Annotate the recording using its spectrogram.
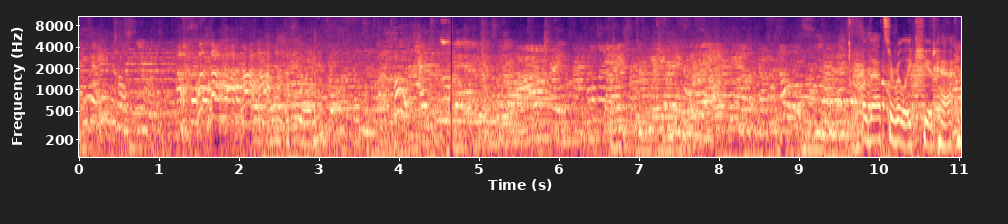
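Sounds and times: background music: 0.0s - 11.0s
shoppers chattering: 0.0s - 11.0s.

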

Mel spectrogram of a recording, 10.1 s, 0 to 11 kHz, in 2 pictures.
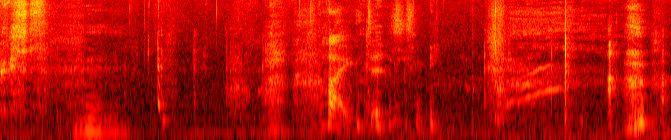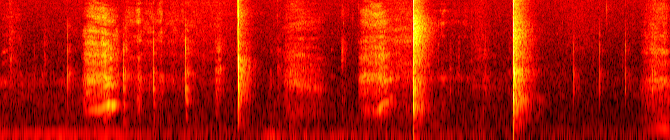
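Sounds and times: people laughing: 2.9s - 10.0s.

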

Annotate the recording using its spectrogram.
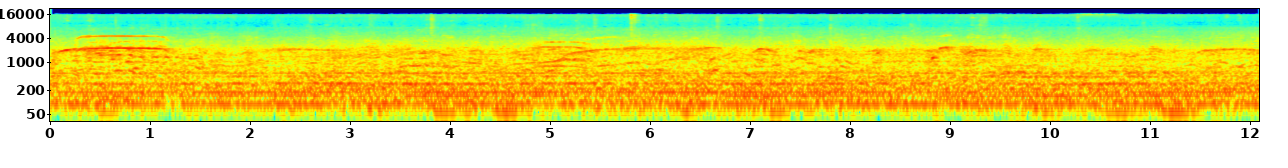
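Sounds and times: riders screaming: 0.0s - 1.3s
ride machinery humming: 0.0s - 12.0s.

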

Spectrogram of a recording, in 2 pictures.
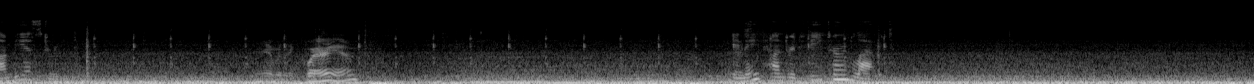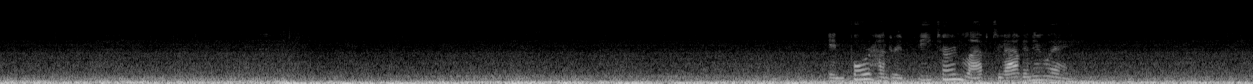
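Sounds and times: car engine rumble: 0.0s - 25.0s
tyres on road: 0.0s - 25.0s.

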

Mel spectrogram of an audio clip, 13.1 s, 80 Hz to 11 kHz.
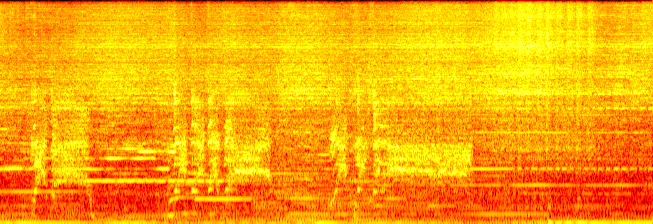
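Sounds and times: live heavy band playing loud: 0.0s - 13.0s.

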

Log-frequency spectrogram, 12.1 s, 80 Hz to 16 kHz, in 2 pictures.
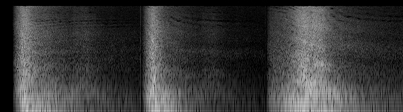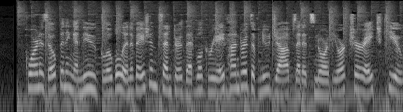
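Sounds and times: whoosh sound effect: 0.2s - 3.4s, 4.0s - 6.0s
deep low boom: 0.3s - 3.2s, 4.1s - 6.2s.

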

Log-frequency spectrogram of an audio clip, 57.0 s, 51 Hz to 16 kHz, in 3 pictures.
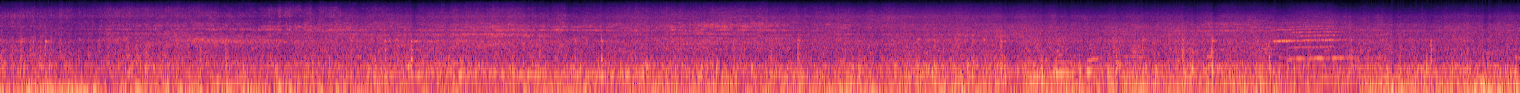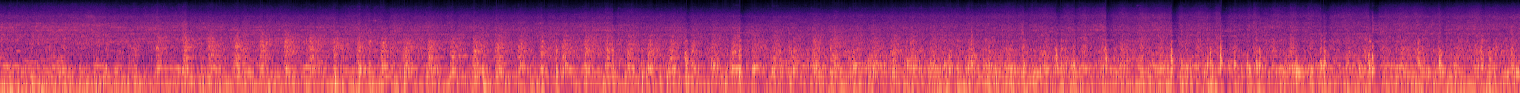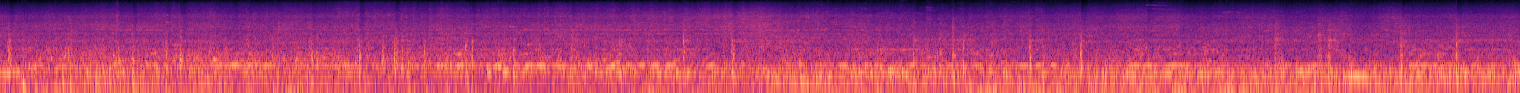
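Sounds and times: railway carriage rumble: 0.0s - 57.0s.

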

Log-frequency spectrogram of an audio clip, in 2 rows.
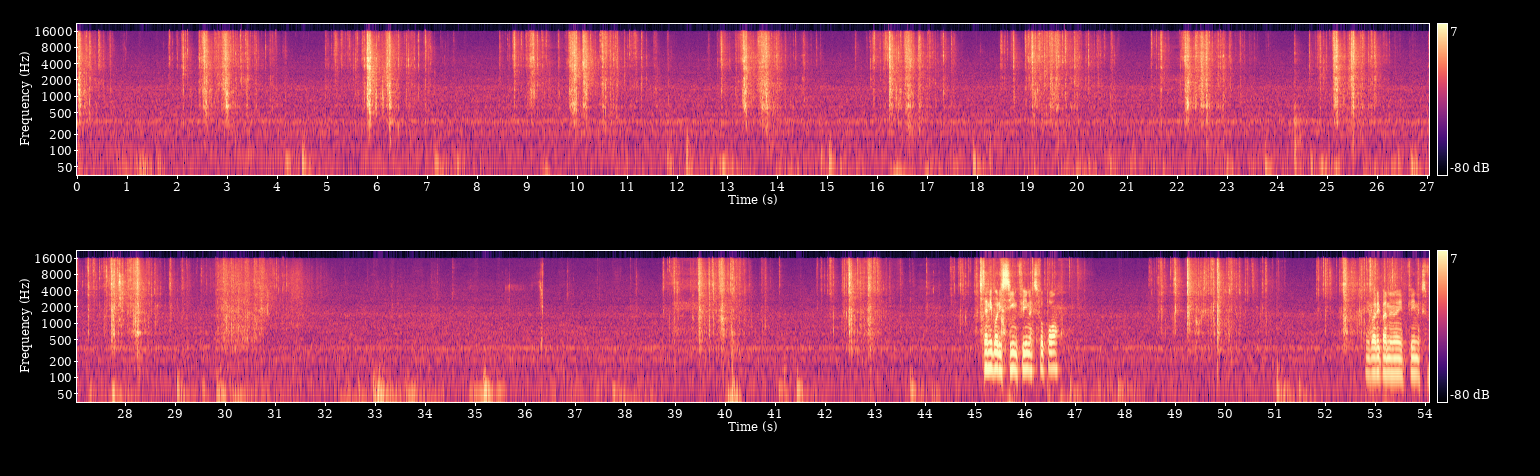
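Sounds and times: foil wrapper crinkling: 0.0s - 1.0s, 1.8s - 4.2s, 4.9s - 7.6s, 8.4s - 11.8s, 12.6s - 17.7s, 18.4s - 23.6s, 24.6s - 26.4s, 27.0s - 32.0s, 38.7s - 41.2s, 41.8s - 47.2s, 48.4s - 51.1s, 51.8s - 54.0s.

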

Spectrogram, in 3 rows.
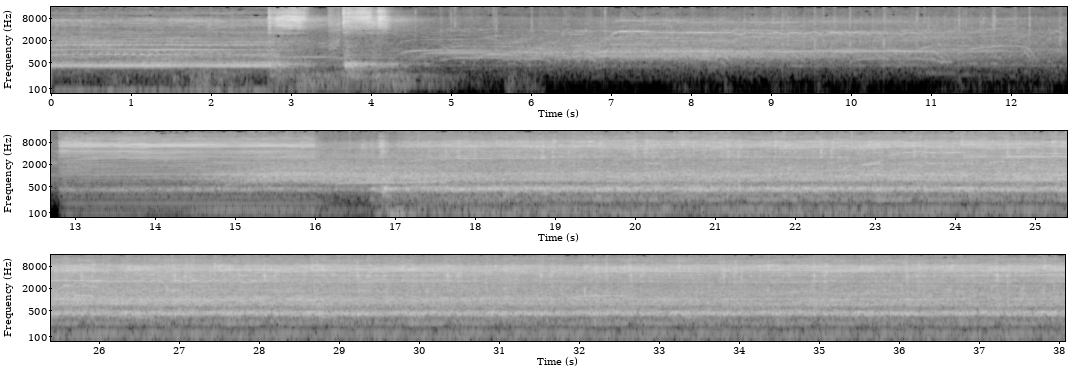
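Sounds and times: crowd cheering and chanting: 0.0s - 12.9s, 14.0s - 38.0s
whistle: 6.5s - 11.0s, 14.4s - 33.9s.

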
